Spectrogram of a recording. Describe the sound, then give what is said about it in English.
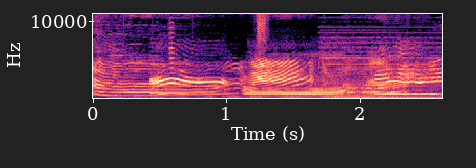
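A voice imitates a horse whinny: three loud, wavering, high-pitched bursts with a shaky, quivering tone, each rising and then falling away, spanning a couple of seconds. “Horse whinny.”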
